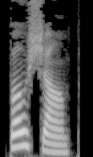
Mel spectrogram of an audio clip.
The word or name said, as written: beauchamp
